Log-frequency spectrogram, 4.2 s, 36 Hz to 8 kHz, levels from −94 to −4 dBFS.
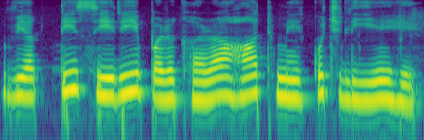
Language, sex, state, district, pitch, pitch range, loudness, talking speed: Hindi, female, Arunachal Pradesh, Longding, 195 Hz, 175-215 Hz, -13 LUFS, 125 wpm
